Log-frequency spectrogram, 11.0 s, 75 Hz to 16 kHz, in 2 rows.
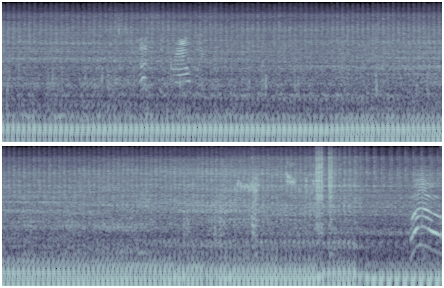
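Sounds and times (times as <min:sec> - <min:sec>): utility vehicle engine idling: 0:06.8 - 0:10.4
sharp clicks: 0:08.0 - 0:10.2.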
